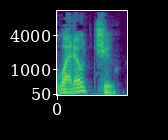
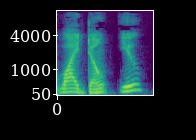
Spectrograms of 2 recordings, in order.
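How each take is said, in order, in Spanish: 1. Las palabras se unen suavemente. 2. Cada palabra se dice por separado, sin unión. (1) "We link it together. We normally say" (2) "We normally don't say"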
